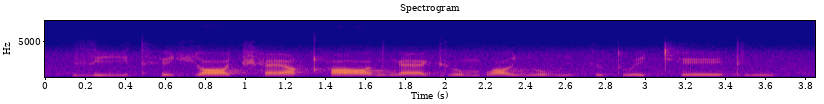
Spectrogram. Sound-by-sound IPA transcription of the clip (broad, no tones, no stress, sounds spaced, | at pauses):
z iː tʰ e ç ɒː t͡ʃʰ æː qʰ ɒː d ŋ æː ɡʲ o m b ɒː ʎ o v iː k e tʷ e cʰ eː d i ŋ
